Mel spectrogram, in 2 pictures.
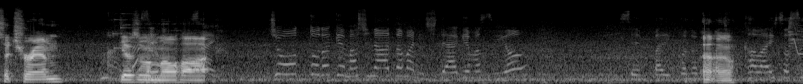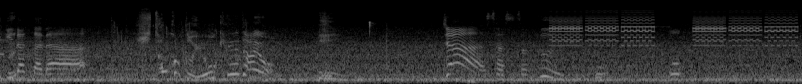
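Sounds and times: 
speech: 0.0 - 2.9, 6.3 - 11.6, 12.5 - 15.4
telephone ringing in high-pitched electronic trills: 13.6 - 16.0.

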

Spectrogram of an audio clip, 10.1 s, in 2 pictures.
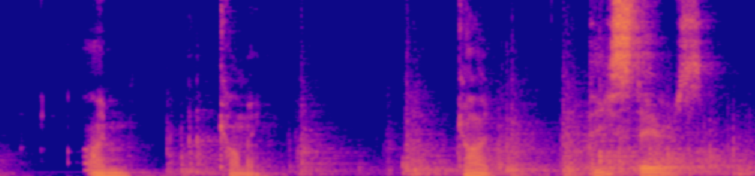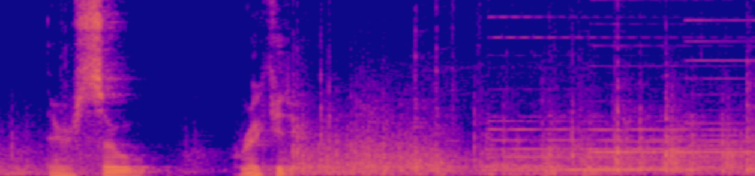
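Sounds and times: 
speech: 0.6 - 1.0, 1.5 - 1.8, 3.1 - 7.4
alarm clock going off: 8.2 - 10.0.

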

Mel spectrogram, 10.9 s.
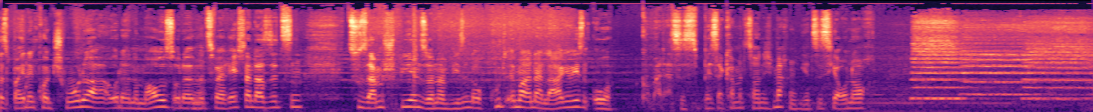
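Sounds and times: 
speech: 0.0 - 9.2
fire engine siren wailing: 8.9 - 10.9.

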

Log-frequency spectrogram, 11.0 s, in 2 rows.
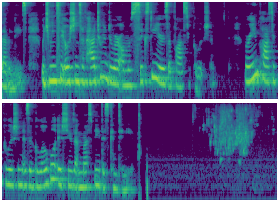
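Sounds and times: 
speech: 0.0 - 8.5
pure clean water dripping and trickling: 9.3 - 11.0.

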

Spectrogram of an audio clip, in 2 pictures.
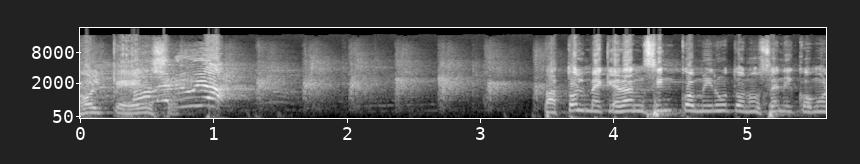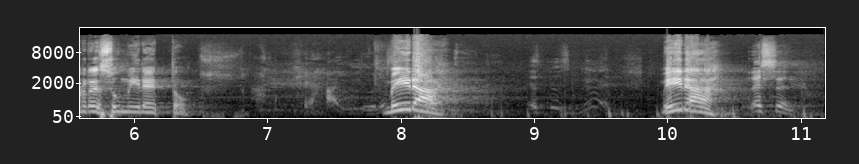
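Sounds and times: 
speech: 0.1 - 0.9, 3.5 - 6.7, 7.9 - 8.5, 10.0 - 11.1
audience clapping: 1.1 - 3.9.

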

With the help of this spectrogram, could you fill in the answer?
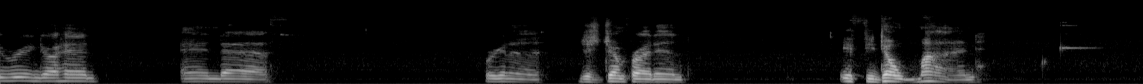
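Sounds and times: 
speech: 0.0 - 1.1, 1.8 - 2.9, 4.8 - 6.9, 8.4 - 9.9
phone notification beep: 10.6 - 11.0.

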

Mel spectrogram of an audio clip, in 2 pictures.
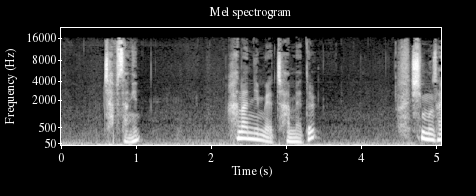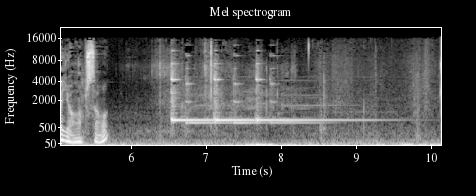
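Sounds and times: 
speech: 0.6 - 1.2, 2.2 - 3.5, 4.5 - 5.8
doorbell chiming: 6.5 - 10.0.

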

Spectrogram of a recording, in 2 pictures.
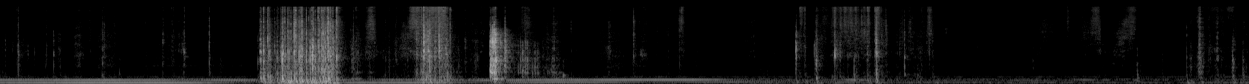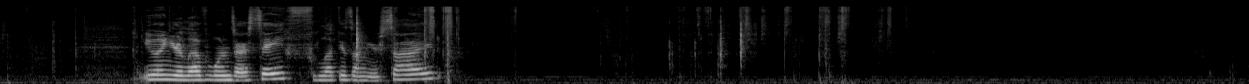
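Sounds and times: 
oracle cards being shuffled: 0.0 - 9.6, 10.4 - 13.9, 15.8 - 17.7, 18.3 - 22.3
speech: 14.0 - 17.0.

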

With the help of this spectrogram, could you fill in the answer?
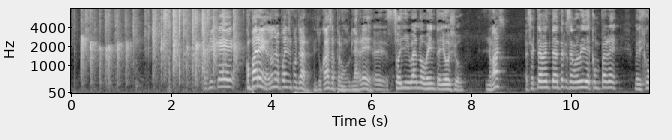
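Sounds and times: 
applause: 0.0 - 3.5
speech: 2.6 - 11.5.

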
